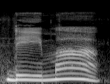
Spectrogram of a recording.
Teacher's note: Okay, it's the morma M consonant, the long R vowel, and then the gorgai, which makes an unreleased K sound as a final consonant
